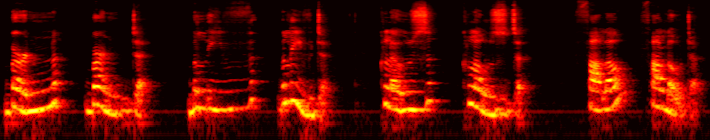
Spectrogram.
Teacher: Termina com som vozeado, vibrando as cordas vocais, acrescentamos o som vozeado também, vibrando as cordas vocais.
